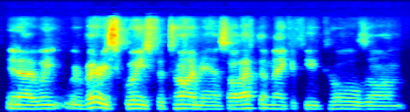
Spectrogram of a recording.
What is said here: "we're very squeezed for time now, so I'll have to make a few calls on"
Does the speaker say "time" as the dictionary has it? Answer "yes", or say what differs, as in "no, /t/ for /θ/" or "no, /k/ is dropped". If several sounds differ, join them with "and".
yes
